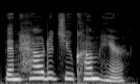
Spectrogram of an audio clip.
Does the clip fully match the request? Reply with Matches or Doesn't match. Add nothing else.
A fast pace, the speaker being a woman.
Matches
